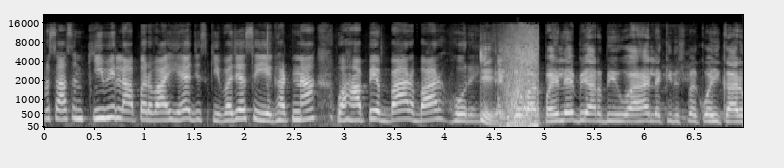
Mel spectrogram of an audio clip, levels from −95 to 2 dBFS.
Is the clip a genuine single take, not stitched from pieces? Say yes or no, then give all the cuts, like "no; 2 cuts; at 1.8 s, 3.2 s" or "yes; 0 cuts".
no; 1 cut; at 4.4 s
